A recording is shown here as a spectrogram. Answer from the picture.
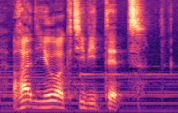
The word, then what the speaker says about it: Radioaktivität: On continuera avec un de mes groupes préférés, sans qui les musiques électroniques n'auraient pas été les mêmes, Kraftwerk et son cultissime Radioaktivität. Oui, je l'ai bien prononcé ainsi, car pour leurs albums, plusieurs versions existent, soit en allemand, soit en anglais.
